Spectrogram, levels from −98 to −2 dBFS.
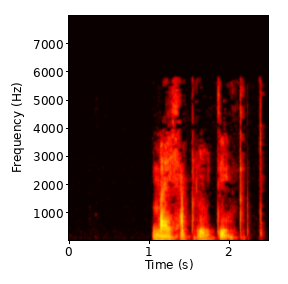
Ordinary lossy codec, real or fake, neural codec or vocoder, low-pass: MP3, 24 kbps; fake; codec, 24 kHz, 0.9 kbps, WavTokenizer, medium speech release version 2; 7.2 kHz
